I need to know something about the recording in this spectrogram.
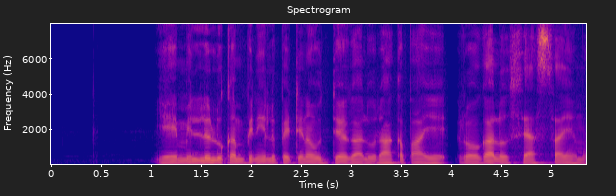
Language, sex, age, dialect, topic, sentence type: Telugu, male, 18-24, Southern, agriculture, statement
